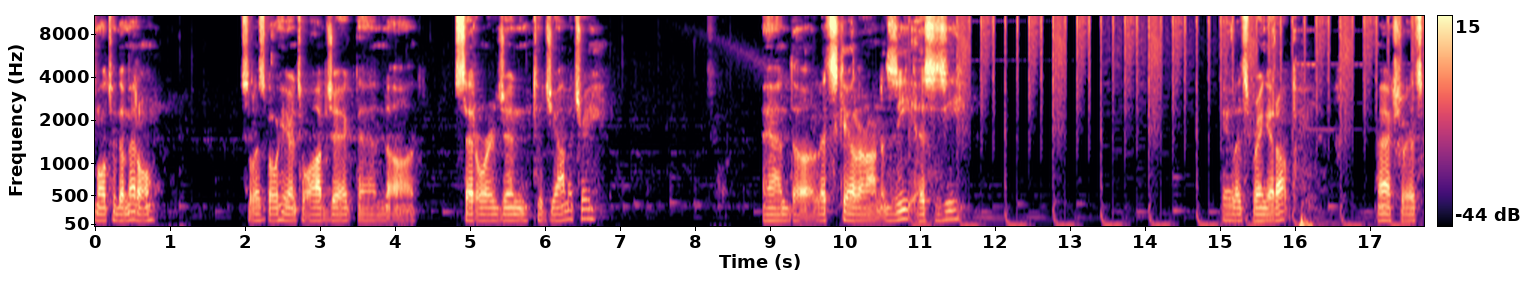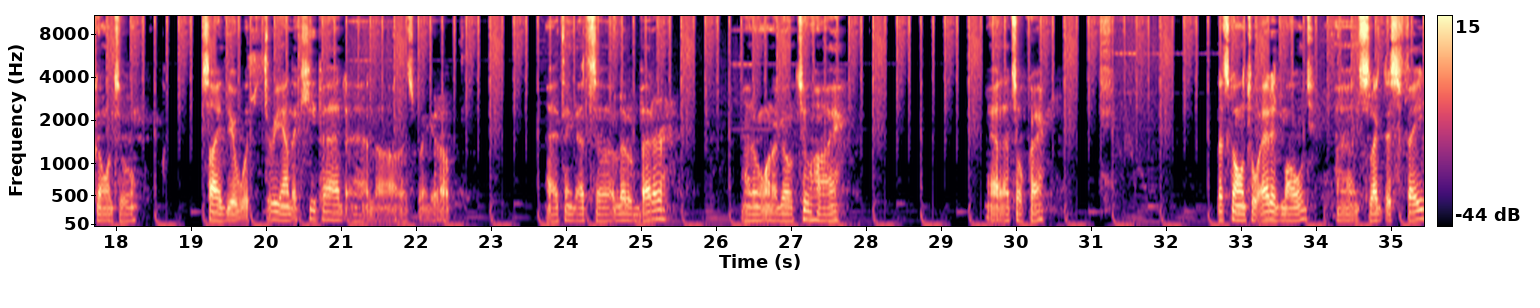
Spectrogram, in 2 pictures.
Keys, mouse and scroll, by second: 2.2-5.2 drag, 8.2-10.8 middle drag, 10.8 5, 14.7-17.5 middle drag, 19.5 click, 22.9-25.9 middle drag, 26.7-27.6 middle drag, 27.6 scroll, 28.1-30.4 middle drag, 30.4 scroll, 30.8-31.4 middle drag, 31.4 scroll, 31.6-33.4 middle drag, 33.4 Tab, 34.2 click.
